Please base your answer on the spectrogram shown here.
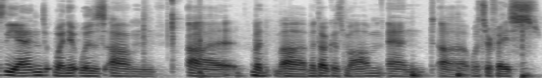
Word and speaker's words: Madoka: Um, yeah, no, when they were talking about like remembering like memories of Madoka. That's how you pronounce the name, Madoka.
